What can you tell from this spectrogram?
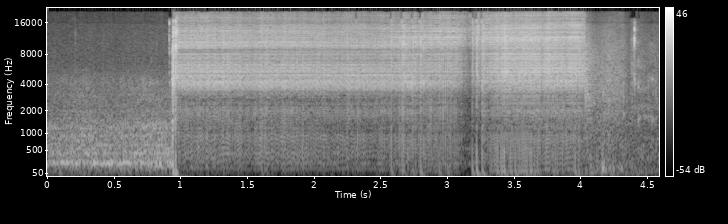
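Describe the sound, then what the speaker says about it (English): Welding a bar onto the firewall of a 1949 Chevrolet gasser: a sudden loud, crackling buzz of the arc starts about a second in, sizzles continuously with a brief dip, then carries on to the end. "Here goes the first weld of this project."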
